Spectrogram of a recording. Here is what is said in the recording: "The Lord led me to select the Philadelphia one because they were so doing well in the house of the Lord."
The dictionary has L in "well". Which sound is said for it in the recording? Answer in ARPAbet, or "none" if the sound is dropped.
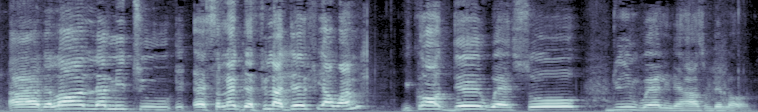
L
